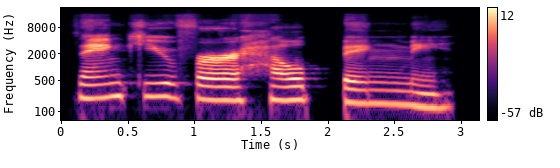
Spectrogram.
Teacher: this for can be more of an unstressed fur.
